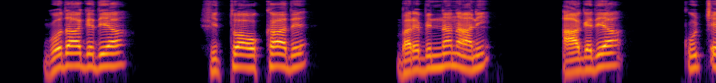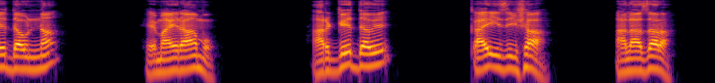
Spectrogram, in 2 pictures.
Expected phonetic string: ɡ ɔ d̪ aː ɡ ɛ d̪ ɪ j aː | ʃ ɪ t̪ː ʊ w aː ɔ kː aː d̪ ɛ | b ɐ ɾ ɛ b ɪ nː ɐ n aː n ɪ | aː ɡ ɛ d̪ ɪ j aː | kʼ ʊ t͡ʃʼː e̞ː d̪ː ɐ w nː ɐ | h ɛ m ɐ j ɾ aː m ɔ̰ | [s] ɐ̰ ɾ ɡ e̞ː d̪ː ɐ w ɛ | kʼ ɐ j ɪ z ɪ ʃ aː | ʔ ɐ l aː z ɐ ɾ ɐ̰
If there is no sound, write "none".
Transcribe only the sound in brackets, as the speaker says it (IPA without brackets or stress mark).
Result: h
